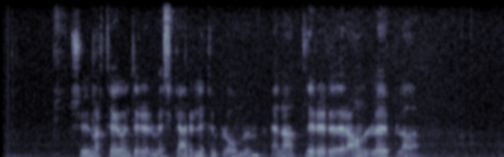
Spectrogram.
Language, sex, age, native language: Icelandic, male, 50-59, Icelandic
